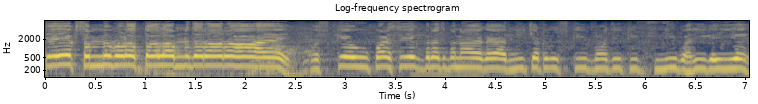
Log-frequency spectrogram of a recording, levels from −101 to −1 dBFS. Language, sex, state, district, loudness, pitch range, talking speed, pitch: Hindi, male, Chhattisgarh, Bilaspur, -18 LUFS, 225-275 Hz, 210 wpm, 245 Hz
